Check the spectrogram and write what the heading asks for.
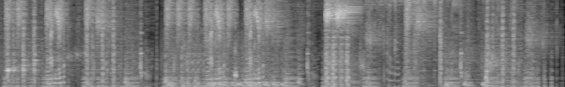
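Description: Breakcore track: a dense, fast rattle of chopped, glitchy percussion hits and noise, with no steady melody.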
